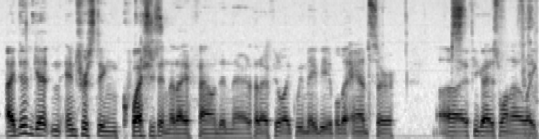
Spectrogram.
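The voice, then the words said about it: Put-on podcast host voice. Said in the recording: “podcast voice. ... this is called ... bit voice.”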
